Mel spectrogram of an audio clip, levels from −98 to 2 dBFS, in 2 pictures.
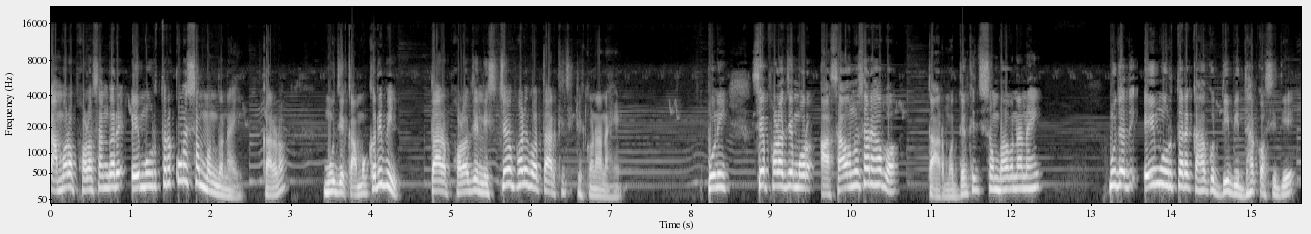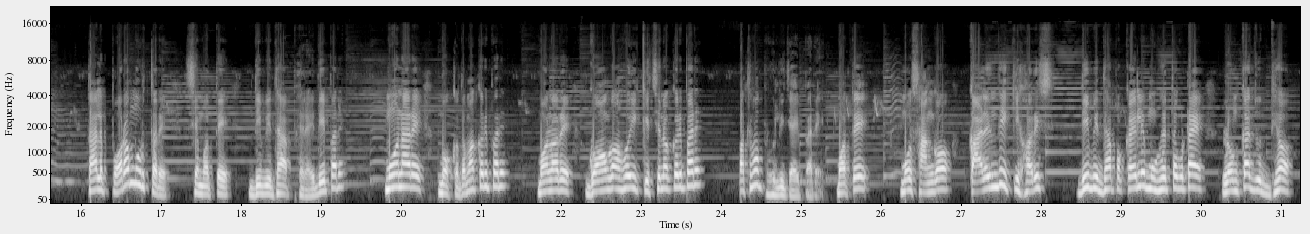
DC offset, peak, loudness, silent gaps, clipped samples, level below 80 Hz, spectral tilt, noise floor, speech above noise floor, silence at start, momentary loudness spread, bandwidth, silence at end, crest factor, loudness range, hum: under 0.1%; 0 dBFS; -12 LUFS; none; under 0.1%; -50 dBFS; -7 dB/octave; -52 dBFS; 41 dB; 0 s; 8 LU; 10.5 kHz; 0.1 s; 12 dB; 3 LU; none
